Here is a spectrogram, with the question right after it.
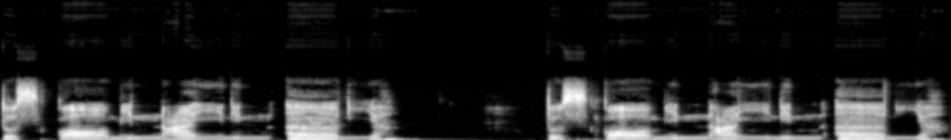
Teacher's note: nun sukun dibaca dengan jelas bertemu dengan ain. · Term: izhar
